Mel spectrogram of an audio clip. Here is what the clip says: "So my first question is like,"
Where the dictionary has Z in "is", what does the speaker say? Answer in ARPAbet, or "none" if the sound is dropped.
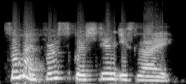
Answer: S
